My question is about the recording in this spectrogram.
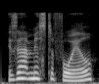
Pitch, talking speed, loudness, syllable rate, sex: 225 Hz, 240 wpm, -15 LUFS, 6.0 syllables/s, female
